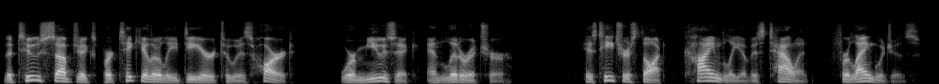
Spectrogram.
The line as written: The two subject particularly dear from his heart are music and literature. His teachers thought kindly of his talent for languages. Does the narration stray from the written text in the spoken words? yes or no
yes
